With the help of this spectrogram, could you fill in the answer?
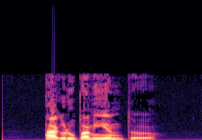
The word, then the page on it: agrupamiento: espagnol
